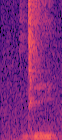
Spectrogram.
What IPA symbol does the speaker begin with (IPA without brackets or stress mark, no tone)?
dʱ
